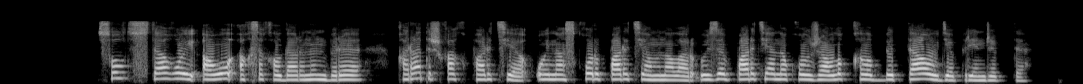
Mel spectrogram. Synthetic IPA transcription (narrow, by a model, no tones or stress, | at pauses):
so̞lˠt̪ʰʏ̥st̪ɑʁo̞jʔɑwəlˠɑqsɑqɑlˠd̪ɑɾənəɴbɪɾɪ | qʰɑɾɑt̪əʃqɑqpʰartʲijawo̞jnɑsqʰo̞ɾpʰartʲijamənɑlˠɑɾwɵzɪpʰartʲijanəqʰo̞lˠʒɑwlˠəqʰːəlˠəp̚bɪt̪ːɑwd̪epɾenʒep̚t̪ɪ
